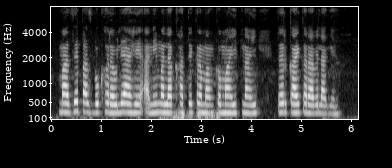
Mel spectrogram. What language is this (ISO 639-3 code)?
mar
